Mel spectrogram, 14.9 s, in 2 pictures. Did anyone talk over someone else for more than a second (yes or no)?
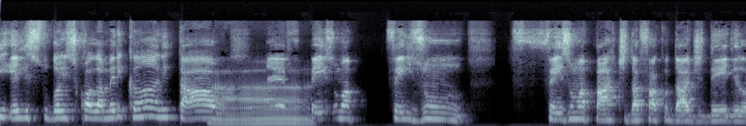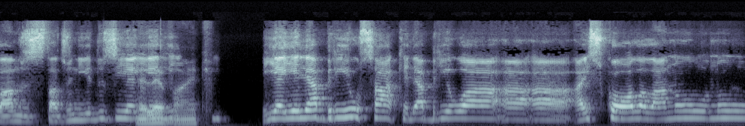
no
